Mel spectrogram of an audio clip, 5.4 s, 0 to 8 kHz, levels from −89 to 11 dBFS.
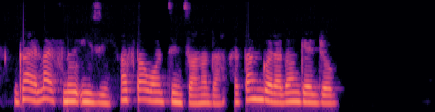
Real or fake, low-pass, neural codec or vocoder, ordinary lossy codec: real; none; none; none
